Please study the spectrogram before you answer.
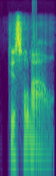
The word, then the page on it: disallow: American English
